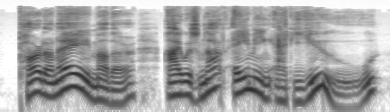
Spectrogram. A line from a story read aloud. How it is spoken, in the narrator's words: Lowe's voice came from the house haughtily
